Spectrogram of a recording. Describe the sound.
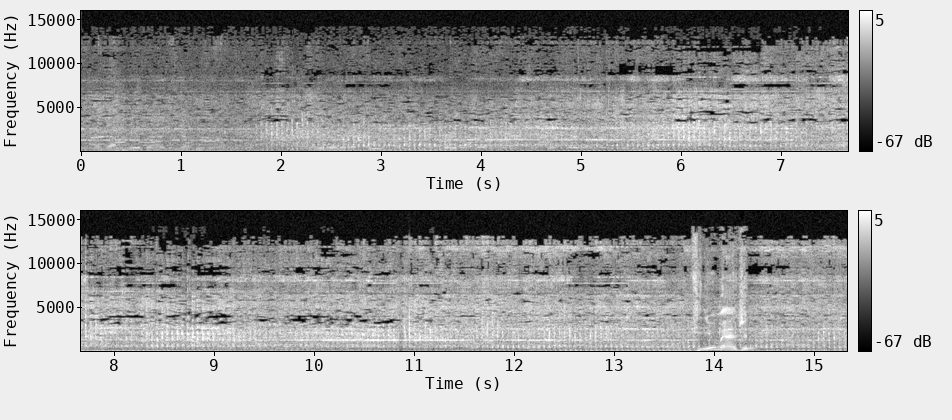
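A helicopter flies in to land at a funeral, droning steadily and loudly throughout, its rotor and engine roar filling the whole stretch, with indistinct voices murmuring faintly underneath.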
